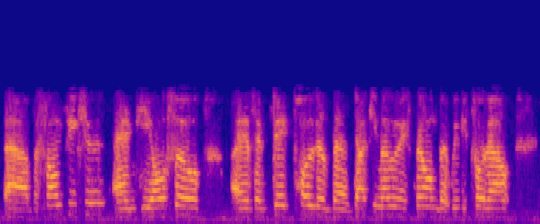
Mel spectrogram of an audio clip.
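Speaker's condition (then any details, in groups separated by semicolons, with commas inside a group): Cerebral palsy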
